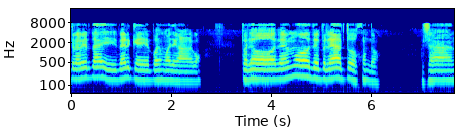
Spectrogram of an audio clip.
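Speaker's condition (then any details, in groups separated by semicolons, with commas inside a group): ALS; facial and mouth muscles affected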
